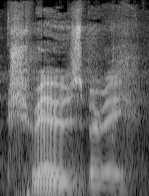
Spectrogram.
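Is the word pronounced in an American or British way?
British. The name is pronounced the British way.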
